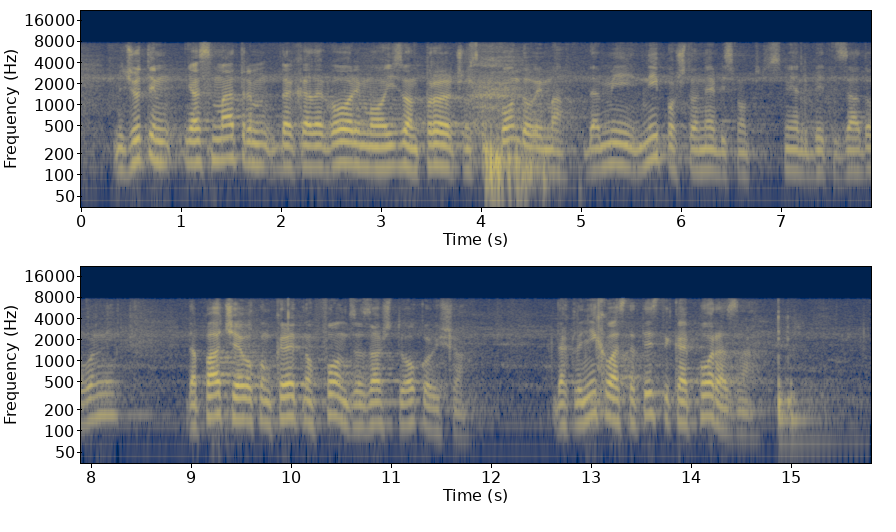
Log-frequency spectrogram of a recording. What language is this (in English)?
Croatian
